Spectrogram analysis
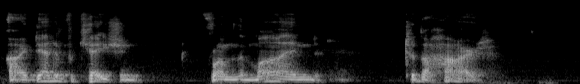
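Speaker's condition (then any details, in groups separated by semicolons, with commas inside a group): Aphasia; speech stops, and things like that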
